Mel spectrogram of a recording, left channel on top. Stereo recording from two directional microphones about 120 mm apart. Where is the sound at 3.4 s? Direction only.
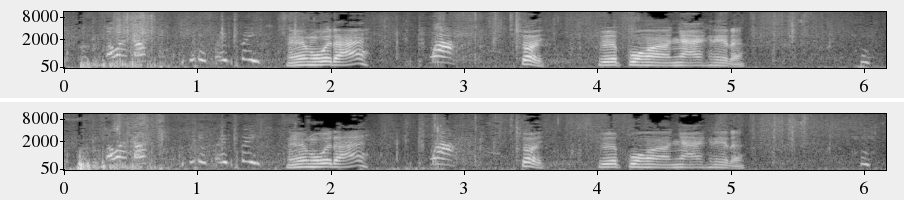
35° left (ahead or behind).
